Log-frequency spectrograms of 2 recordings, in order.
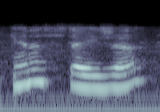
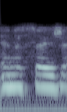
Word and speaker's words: Anastasia: Now on YouTube, I hear some people calling it Anastasia and some people calling it Anastasia. I will probably always call it Anastasia because my daughter's name is Anastasia and we pronounce it Anastasia here.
